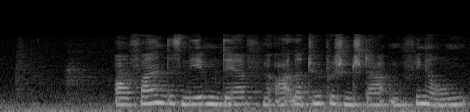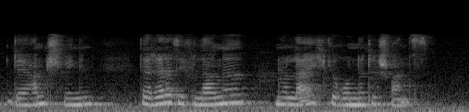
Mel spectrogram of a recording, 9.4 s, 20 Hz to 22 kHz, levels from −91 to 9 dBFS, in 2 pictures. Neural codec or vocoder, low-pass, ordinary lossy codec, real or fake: none; 7.2 kHz; none; real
